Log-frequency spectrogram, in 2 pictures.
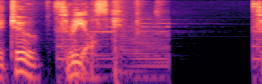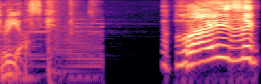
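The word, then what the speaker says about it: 3xOsc: by this this thing goes by uh many pronunciations uh you can call it the 3x also you can call it the 3x osc you can call it the three times oscillate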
